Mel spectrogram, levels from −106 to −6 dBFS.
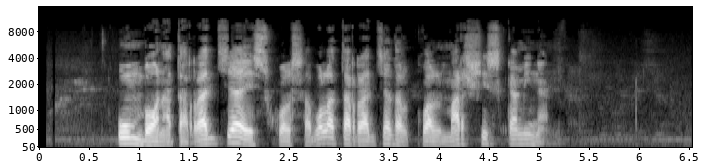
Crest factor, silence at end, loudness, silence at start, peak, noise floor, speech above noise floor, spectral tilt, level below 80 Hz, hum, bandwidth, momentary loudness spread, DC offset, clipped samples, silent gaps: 20 dB; 1.45 s; -22 LUFS; 0.8 s; -2 dBFS; -64 dBFS; 42 dB; -5 dB/octave; -62 dBFS; none; 10.5 kHz; 11 LU; under 0.1%; under 0.1%; none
